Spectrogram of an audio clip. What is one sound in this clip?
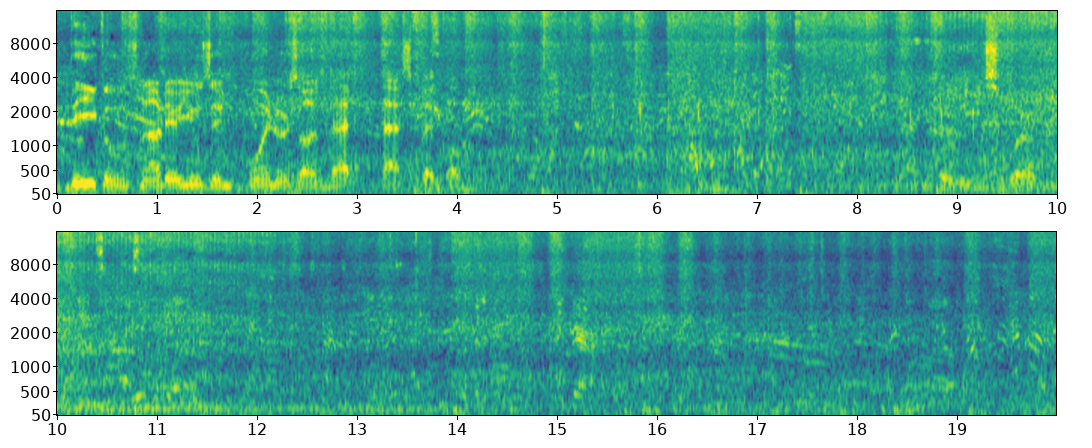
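A crowd of men and women chatters nearby outdoors.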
